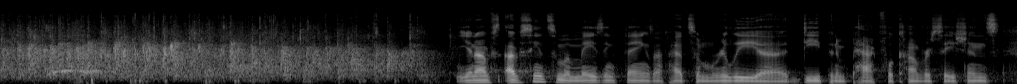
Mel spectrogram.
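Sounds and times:
crowd applauding: 0:00.0 - 0:04.6
speech: 0:04.6 - 0:10.1.

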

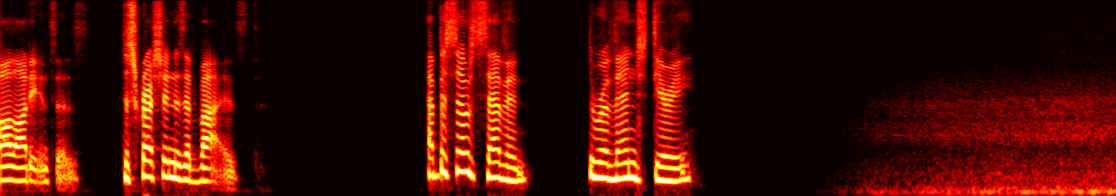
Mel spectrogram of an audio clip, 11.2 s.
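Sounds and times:
speech: 0:00.0 - 0:02.6, 0:04.3 - 0:05.3, 0:05.9 - 0:07.0
car driving on a road in California's high desert on a hot dusty day: 0:08.4 - 0:11.1.

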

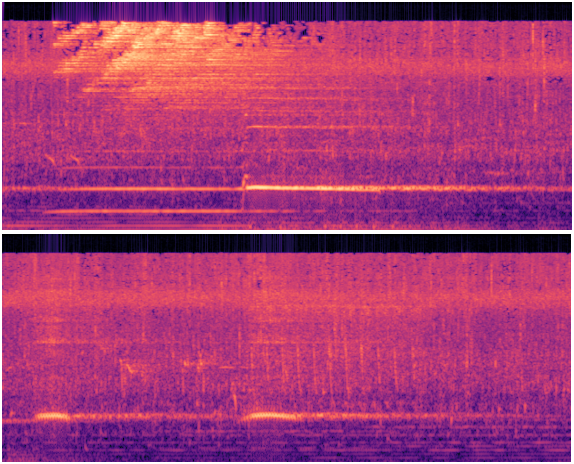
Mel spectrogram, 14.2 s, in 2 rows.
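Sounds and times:
low rumble: 0:00.0 - 0:09.6
pan flute sustained note: 0:00.0 - 0:12.9
airy hiss: 0:00.0 - 0:14.2
trickling water: 0:00.0 - 0:14.2.

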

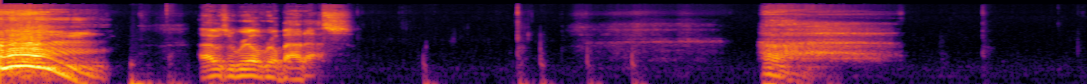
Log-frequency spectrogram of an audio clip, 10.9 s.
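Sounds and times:
voice imitating a car engine revving: 0:00.0 - 0:01.0
low grunt: 0:00.0 - 0:01.1, 0:07.6 - 0:08.6
speech: 0:02.1 - 0:03.6, 0:07.6 - 0:08.3.

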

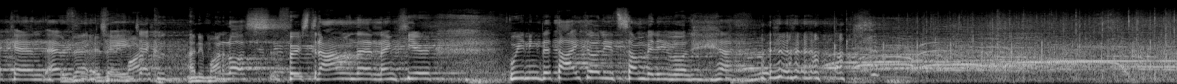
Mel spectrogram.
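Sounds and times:
speech: 0:00.0 - 0:09.5
laughter: 0:06.9 - 0:09.2
large crowd cheering and clapping: 0:07.8 - 0:11.7
whoops and shouts: 0:08.3 - 0:11.7.

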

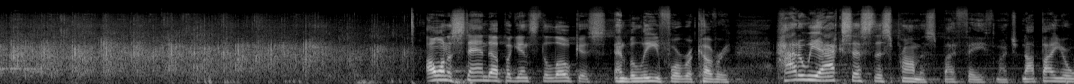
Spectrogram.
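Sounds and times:
audience applause: 0:00.0 - 0:04.4
speech: 0:04.3 - 0:10.7.

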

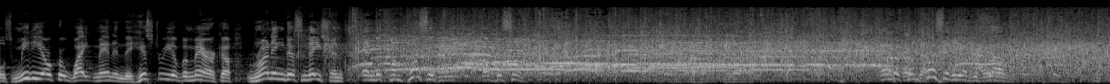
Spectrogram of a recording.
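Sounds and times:
speech: 0:00.0 - 0:05.8, 0:08.8 - 0:10.6
audience cheering and applauding: 0:03.4 - 0:11.0.

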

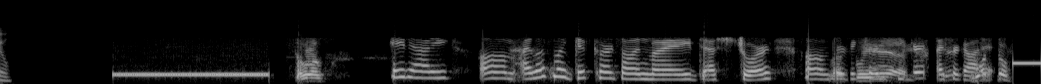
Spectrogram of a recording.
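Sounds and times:
speech: 0:00.0 - 0:00.2, 0:03.0 - 0:03.3, 0:03.9 - 0:10.3
telephone dial tone while placing call: 0:01.2 - 0:02.7.

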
